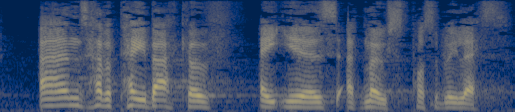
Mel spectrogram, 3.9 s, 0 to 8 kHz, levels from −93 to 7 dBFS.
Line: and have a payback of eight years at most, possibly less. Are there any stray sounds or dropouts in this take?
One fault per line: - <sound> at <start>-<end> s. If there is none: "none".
none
